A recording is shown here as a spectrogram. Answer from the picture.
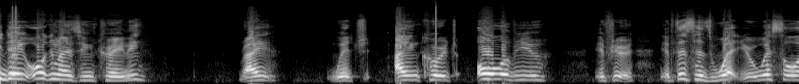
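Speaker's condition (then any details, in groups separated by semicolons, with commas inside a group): Cerebral palsy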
